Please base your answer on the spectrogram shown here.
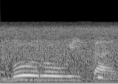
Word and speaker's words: Buruwisan: FS Yeah you're right bwasan buruan buran bur pronounce it correctly buran buruwisan question do you want me to spell it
